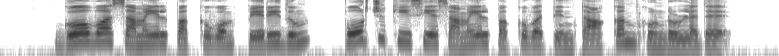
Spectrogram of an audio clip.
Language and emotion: Tamil, neutral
